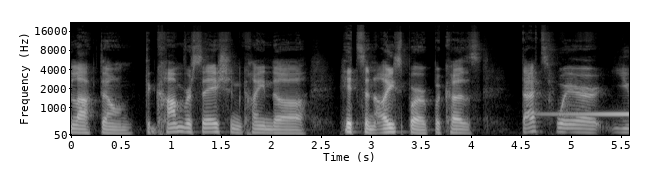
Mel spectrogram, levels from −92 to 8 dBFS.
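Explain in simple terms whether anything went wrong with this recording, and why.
Two things go wrong. At 2.19 to 2.26 s, after "the conversation kind", there is a short stall from a late packet. A packet arrived late, so the last sound was stretched. No speech is lost.

From 4.52 s to the end, after "hits an iceberg because", there is a loudspeaker feedback squeal. The microphone picks up its own loudspeaker, and a 773 Hz tone grows over about a second until it is roughly as loud as the speech.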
